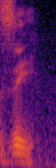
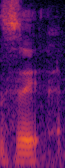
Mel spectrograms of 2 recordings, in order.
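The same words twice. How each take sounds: First: The letter name is said the American way. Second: The letter name is said the British way. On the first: "in American, you call it Z" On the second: "I'm going to call that Z"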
